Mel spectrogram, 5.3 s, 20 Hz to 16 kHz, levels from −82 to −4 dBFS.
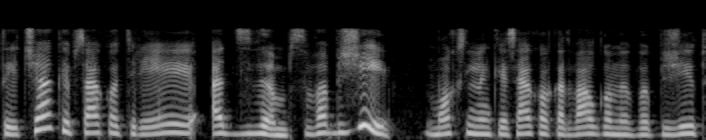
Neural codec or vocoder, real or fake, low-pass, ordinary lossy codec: none; real; 7.2 kHz; Opus, 64 kbps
